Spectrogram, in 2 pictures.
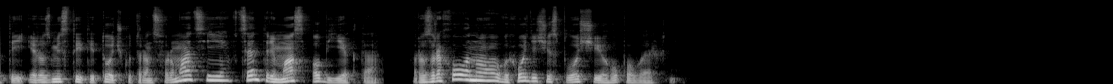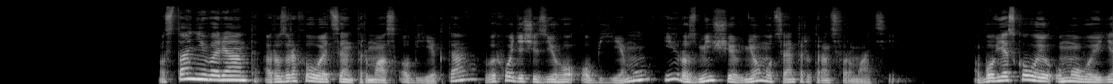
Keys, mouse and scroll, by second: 1.7 right click, 6.4 middle click, 11.5 Tab, 13.8 click, 15.9 click, 17.1 shift+click, 17.7 shift+click, 18.4 shift+click, 19.1 f, 19.4 middle click, 20.5 click, 21.2 shift+click, 21.8 shift+click.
